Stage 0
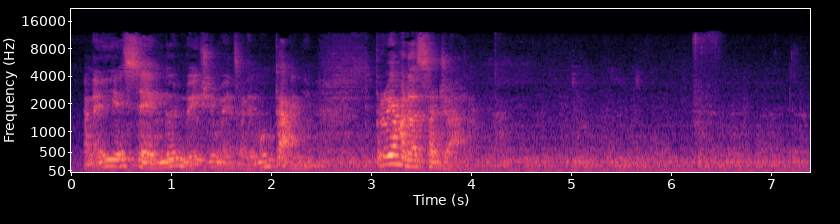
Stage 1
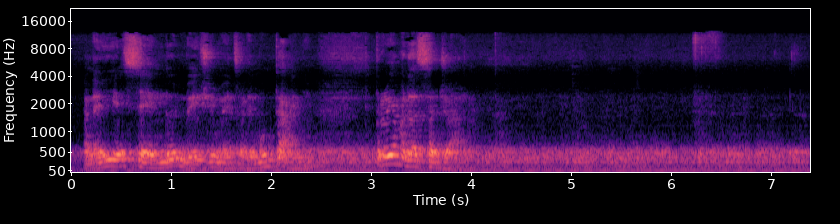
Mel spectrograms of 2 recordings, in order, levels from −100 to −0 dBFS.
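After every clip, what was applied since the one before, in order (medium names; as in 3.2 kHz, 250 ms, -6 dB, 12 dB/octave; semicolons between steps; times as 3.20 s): FFT filter 120 Hz 0 dB, 170 Hz -10 dB, 500 Hz +14 dB, 820 Hz -12 dB, 1.2 kHz -16 dB, 2.4 kHz -3 dB, 3.7 kHz -24 dB, 6.4 kHz +11 dB; compression 2:1, threshold -23 dBFS, peak gain reduction 11.5 dB; trim -7 dB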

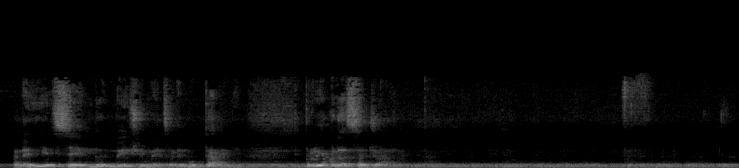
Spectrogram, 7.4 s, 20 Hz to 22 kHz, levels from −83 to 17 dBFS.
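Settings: no audible change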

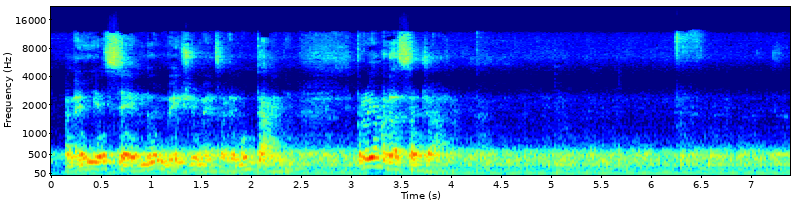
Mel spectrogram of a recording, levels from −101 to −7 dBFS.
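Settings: Chebyshev shaper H 6 -42 dB, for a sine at -16 dBFS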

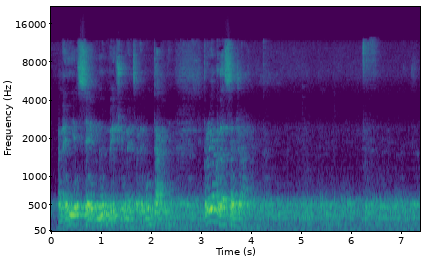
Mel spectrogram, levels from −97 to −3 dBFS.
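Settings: simulated room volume 240 m³, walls mixed, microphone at 0.68 m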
